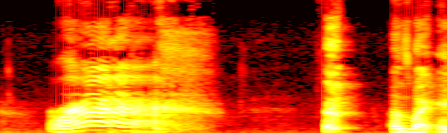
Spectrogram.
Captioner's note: meows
